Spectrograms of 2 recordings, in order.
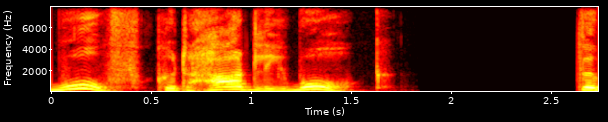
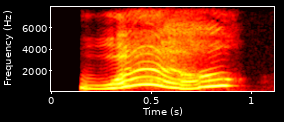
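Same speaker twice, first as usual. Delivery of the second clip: put-on higher, questioning girlish voice; girl eyeing the bed, higher; suspicious girl; 12 semitones higher than usual. A narrator's reading. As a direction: ask it doubtfully like a wary child.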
